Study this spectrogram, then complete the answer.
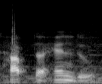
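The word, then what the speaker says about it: Hapta Hindu: The ancient homeland of the Iranians, Arans pronounced Hapta Hendu, Hindu instead of Sapta Synindu.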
